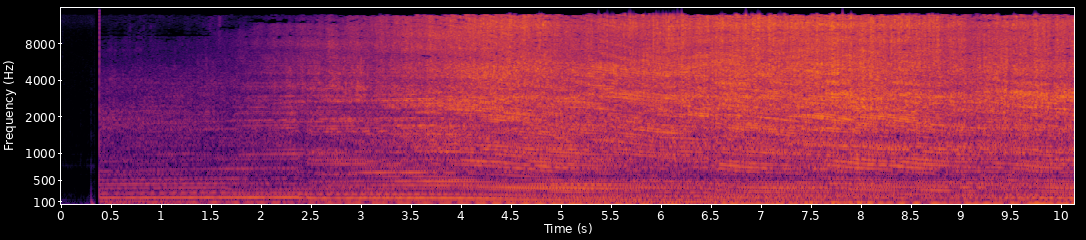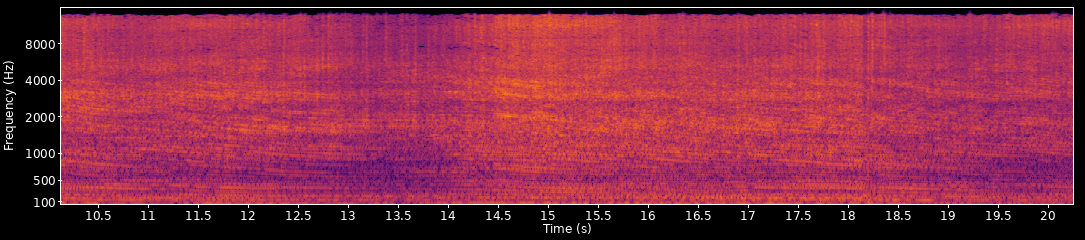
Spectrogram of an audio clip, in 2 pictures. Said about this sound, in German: Und was ich dir jetzt hier erstmal abspiele, ist der Sound der Superbikes. Also, viel Spaß!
